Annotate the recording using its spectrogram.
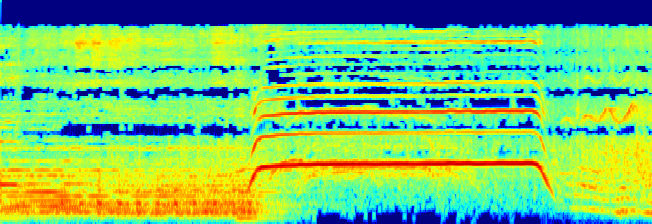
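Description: A song's accompaniment and singing, then a single high sung note that scoops up, is held steady for about three seconds with the backing gone, and falls away near the end.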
